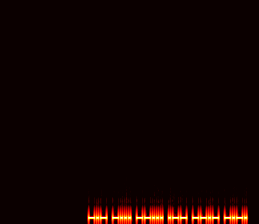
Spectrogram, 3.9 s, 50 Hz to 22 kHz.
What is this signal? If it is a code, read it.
Morse code, heard as a keyed tone, about 40 wpm, 700 Hz. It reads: KB7WQC
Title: USA Call Signs Repeated 2x 40wpm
